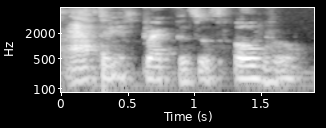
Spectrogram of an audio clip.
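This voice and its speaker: A woman reading a storybook aloud expressively for young children, pausing to explain things to her listeners. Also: on the low side, steady tone, creaky, a little mellow, low-quality recording. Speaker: preschool story reader.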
